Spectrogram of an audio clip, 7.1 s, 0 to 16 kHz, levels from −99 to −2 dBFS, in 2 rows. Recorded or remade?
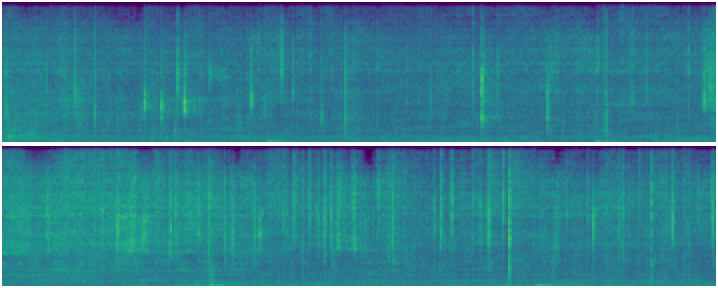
remade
